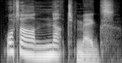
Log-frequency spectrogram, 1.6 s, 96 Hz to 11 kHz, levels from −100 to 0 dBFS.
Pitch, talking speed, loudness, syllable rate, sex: 155 Hz, 110 wpm, -16 LUFS, 3.4 syllables/s, male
